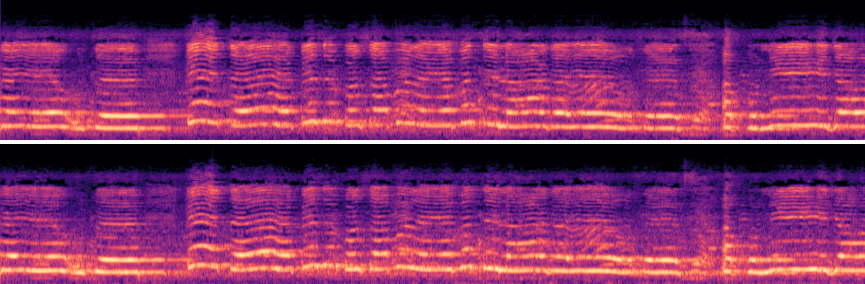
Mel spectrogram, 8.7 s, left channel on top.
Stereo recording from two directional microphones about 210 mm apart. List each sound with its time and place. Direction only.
0.0 s child singing: 45° left (ahead or behind)
3.8 s child singing: 40° left (ahead or behind)
7.3 s child singing: 45° left (ahead or behind)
